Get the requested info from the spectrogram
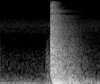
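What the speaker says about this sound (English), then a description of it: "shut these doors and get them to lay flush with the body" A car door, a 9C1 under assembly, is pushed shut against brand-new rubber gaskets, giving a single heavy, close thud that fades quickly.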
